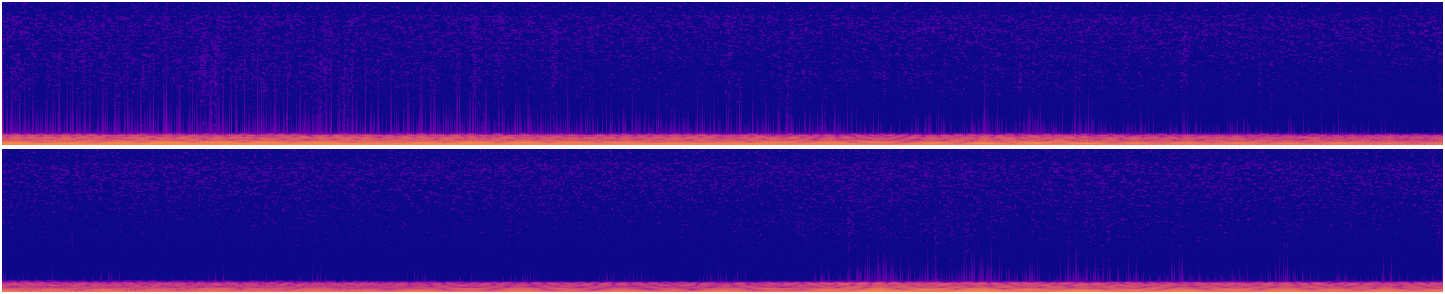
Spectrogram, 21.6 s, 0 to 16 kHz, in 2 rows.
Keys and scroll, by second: 1.8 ctrl+u.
